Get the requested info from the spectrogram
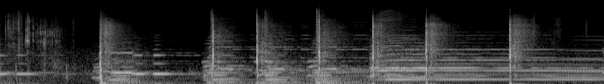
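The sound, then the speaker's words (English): A quick run of sharp slaps as a woman slaps a man across the face, about half a dozen loud cracks spaced unevenly over a steady musical backdrop, with no talking. “Each night has finished with Rita slapping his face.”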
